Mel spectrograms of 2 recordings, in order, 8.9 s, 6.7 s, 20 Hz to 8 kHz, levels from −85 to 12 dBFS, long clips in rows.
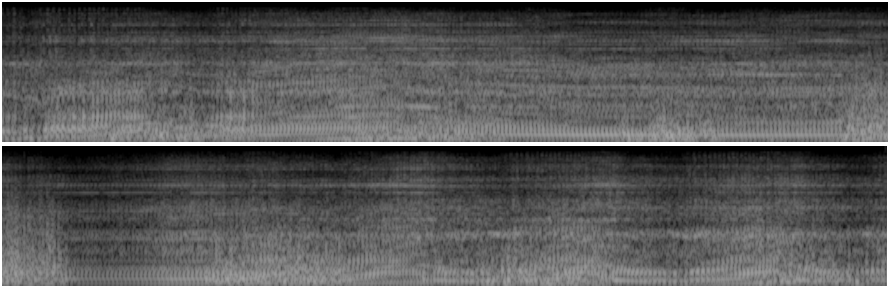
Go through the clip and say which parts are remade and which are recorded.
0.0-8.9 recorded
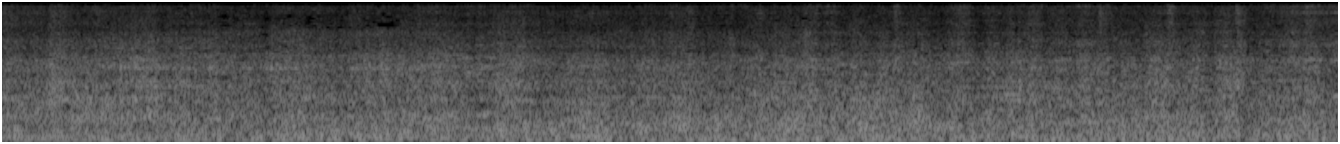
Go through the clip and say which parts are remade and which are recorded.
0.0-0.4 remade; 0.4-2.1 recorded; 2.1-3.4 remade; 3.4-4.6 recorded; 4.6-5.1 remade; 5.1-6.7 recorded

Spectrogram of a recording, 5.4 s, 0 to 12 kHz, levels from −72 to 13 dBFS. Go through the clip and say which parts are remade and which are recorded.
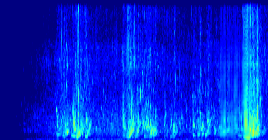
0.0-4.4 recorded; 4.4-5.0 remade; 5.0-5.4 recorded

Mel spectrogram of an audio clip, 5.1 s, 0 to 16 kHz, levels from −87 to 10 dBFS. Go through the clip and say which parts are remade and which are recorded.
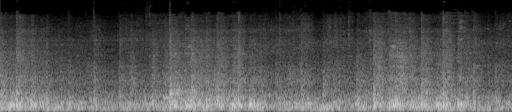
0.0-1.1 recorded; 1.1-2.4 remade; 2.4-5.1 recorded

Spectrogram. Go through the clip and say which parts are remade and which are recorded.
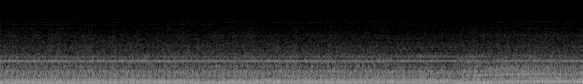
0.0-3.9 recorded; 3.9-4.6 remade; 4.6-5.8 recorded

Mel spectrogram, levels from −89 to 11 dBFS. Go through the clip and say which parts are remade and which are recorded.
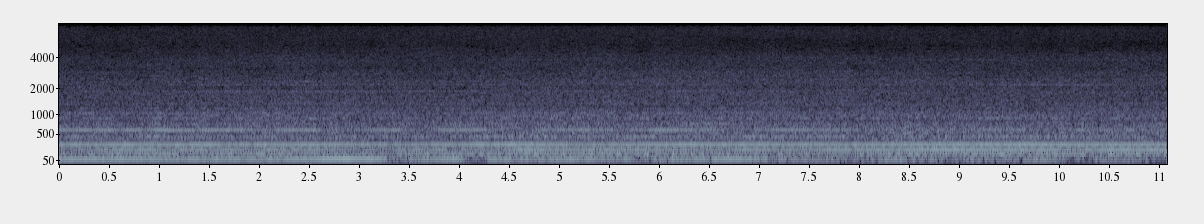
0.0-11.1 recorded

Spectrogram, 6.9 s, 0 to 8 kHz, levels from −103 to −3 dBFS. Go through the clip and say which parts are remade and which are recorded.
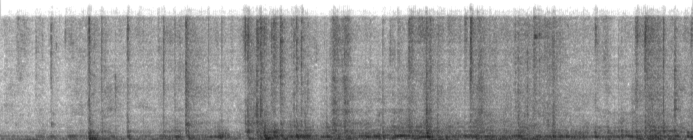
0.0-1.0 recorded; 1.0-2.6 remade; 2.6-3.3 recorded; 3.3-5.1 remade; 5.1-5.7 recorded; 5.7-6.9 remade

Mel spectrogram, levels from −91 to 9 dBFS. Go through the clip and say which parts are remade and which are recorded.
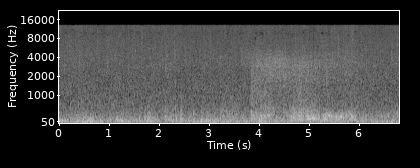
0.0-6.8 remade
